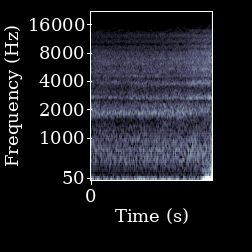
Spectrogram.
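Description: A soft exhaled breath shaped into a gentle 'f' during a breathing exercise, heard as a faint, steady hiss that holds evenly for about a second with no voice.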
